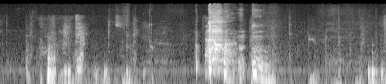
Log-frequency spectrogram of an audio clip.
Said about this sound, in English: oh, sorry, I have a dog. Hold on. So do I. It's all good. Let me, hold on. Let me grab her. Hold on.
